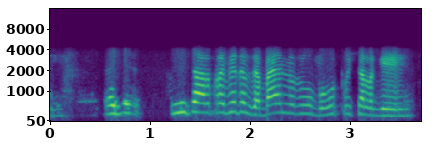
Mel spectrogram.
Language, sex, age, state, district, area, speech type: Assamese, female, 30-45, Assam, Barpeta, rural, conversation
